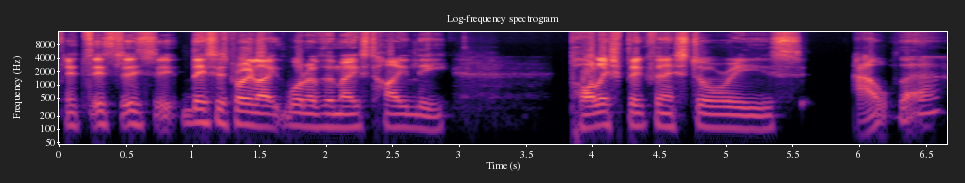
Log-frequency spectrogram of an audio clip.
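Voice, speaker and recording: A man co-hosting a casual fan livestream, chatting informally in a hesitant, halting way. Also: mid-range voice, gravelly, no echo, clean studio sound. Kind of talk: casual chat.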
